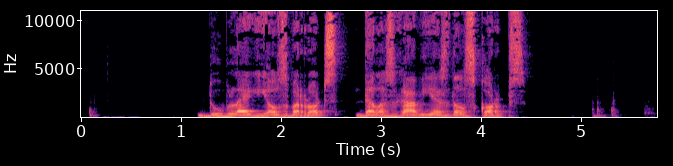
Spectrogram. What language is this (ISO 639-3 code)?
cat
